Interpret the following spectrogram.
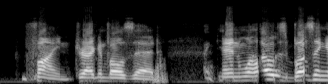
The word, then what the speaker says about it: Dragon Ball Z: it said what z z z you Canadians Dragon Ball Zed I'll say it that way it's not Canadian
